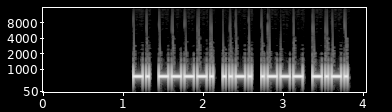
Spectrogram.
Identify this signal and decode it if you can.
Morse code, heard as a keyed tone, about 29 wpm, 700 Hz. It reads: N9FJC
